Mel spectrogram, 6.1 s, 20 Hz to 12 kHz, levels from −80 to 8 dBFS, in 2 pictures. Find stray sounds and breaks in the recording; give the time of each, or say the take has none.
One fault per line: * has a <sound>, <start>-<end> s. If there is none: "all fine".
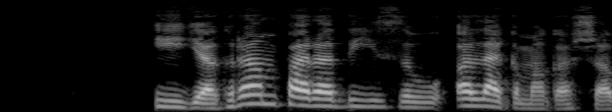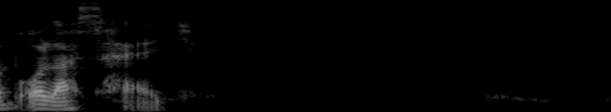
all fine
